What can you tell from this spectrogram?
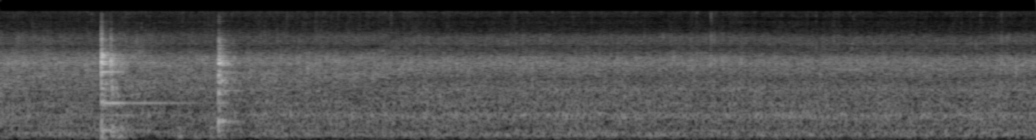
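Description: Onions and ginger-garlic paste sizzling steadily in hot oil in a metal pot. A metal spoon knocks against the pot twice within the first second or so, each knock ringing briefly.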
